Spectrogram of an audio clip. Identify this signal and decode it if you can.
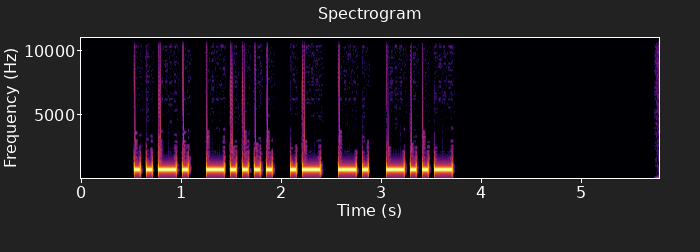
Morse code, heard as a keyed tone, about 20 wpm, 700 Hz. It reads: F6ANX
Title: DXCC-100 Call Signs - 5 Characters - 20wpm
